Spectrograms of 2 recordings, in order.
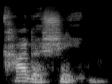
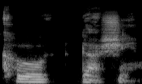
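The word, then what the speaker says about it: קָדָשִׁים: Secondly, notice that the first comets in what looks like kadashim is actually a comet's chatuf and is pronounced as a long O. So it's kodashim and kod-she.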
